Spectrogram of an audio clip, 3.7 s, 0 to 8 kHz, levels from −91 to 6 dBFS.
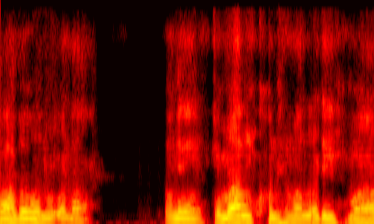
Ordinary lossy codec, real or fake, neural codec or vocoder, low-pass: none; fake; codec, 16 kHz, 2 kbps, FreqCodec, smaller model; none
